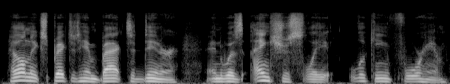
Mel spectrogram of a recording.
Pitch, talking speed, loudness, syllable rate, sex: 135 Hz, 160 wpm, -20 LUFS, 5.0 syllables/s, male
